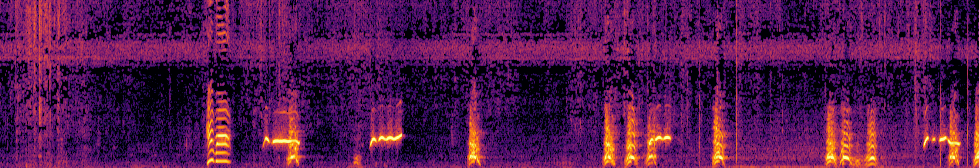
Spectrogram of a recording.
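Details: Yard play session with the dogs Taro, Mouse, Honey, Foster and D: repeated sharp barks in clusters of two or three across fifteen seconds, mixed with short high whistled tones and a person's voice calling out.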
